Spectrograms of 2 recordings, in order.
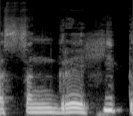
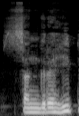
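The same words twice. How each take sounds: First: संग्रहित drawn out as "sang-gre-hit"; correct pronunciation. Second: संग्रहित said quickly run together as "sangrahit"; wrong pronunciation. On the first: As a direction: stretch संग्रहित syllable by syllable. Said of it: "संग्रहित होता है ये". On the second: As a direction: say संग्रहित without separating syllables. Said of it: "संग्रहित नहीं". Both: Shown as a demonstration.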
